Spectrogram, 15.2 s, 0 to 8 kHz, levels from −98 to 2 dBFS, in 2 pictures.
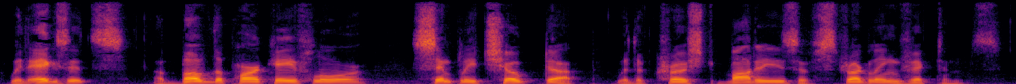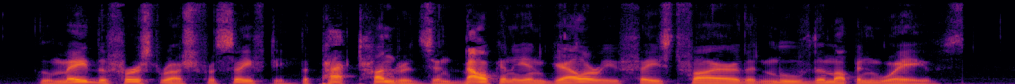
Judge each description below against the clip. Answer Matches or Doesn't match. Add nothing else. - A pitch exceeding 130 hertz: Doesn't match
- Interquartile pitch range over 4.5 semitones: Matches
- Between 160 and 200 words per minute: Doesn't match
